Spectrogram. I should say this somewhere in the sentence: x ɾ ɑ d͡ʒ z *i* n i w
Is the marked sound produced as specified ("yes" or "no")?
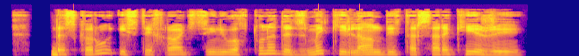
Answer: yes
